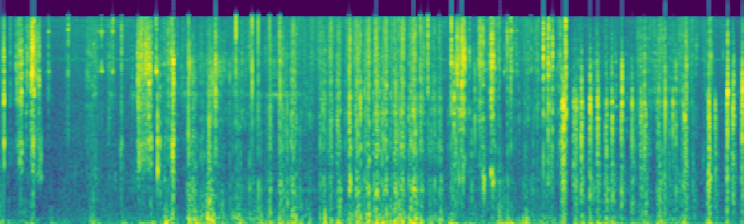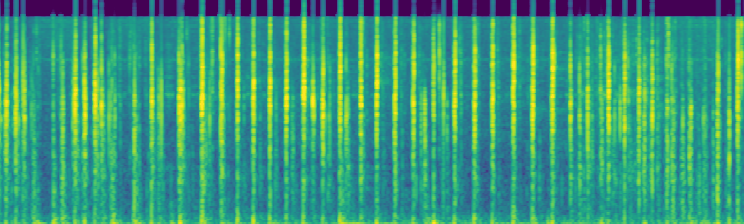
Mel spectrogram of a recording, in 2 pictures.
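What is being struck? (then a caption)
Sealed plastic water cup. A small, clear, full and sealed plastic water cup with a printed foil lid is held in both hands while fingertips and nails tap and scratch its ridged sides. Dense, rapid, bright clicks and scratchy rasps run throughout over a deep, hollow low thump from the water-filled cup.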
